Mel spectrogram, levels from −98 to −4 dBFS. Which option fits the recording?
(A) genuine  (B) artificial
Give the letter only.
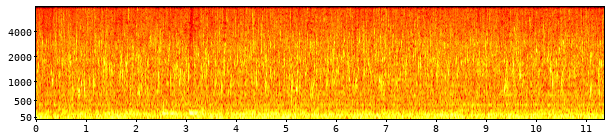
A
